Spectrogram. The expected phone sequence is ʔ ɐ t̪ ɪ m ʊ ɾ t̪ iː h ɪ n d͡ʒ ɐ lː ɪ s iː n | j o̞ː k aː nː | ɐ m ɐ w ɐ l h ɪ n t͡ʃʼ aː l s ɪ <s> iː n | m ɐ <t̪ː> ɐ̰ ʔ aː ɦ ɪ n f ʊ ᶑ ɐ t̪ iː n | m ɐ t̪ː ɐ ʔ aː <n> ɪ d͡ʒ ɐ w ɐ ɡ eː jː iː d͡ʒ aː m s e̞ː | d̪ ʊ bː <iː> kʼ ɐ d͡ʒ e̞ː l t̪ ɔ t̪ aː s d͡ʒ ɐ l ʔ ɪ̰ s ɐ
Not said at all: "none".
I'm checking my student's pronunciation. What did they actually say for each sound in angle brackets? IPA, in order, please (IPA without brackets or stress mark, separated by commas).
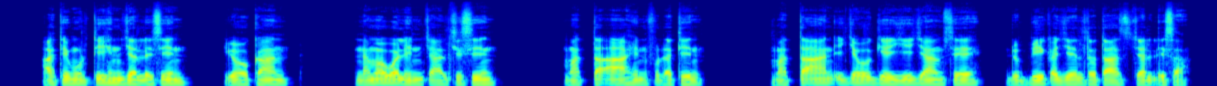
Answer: s, t̪ː, n, iː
